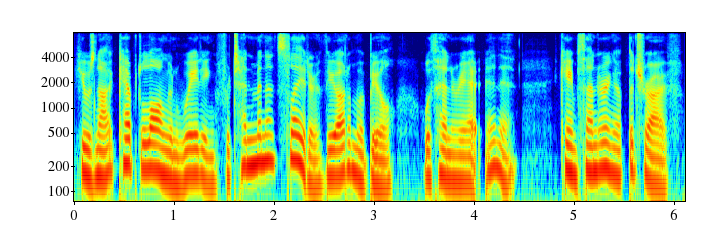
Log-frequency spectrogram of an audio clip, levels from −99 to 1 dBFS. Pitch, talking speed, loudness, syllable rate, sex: 165 Hz, 215 wpm, -19 LUFS, 6.6 syllables/s, female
